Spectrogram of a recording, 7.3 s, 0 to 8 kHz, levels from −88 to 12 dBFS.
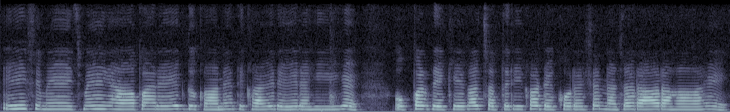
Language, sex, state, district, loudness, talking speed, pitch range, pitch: Hindi, female, Rajasthan, Jaipur, -20 LUFS, 165 wpm, 215-235 Hz, 225 Hz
